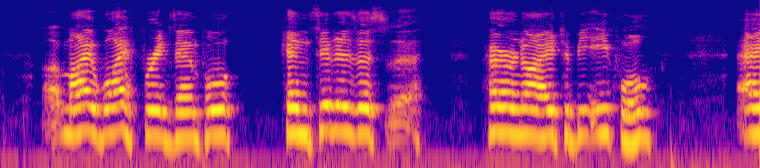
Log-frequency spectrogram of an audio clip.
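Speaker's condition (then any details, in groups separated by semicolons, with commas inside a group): Cerebral palsy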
